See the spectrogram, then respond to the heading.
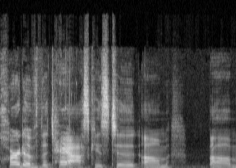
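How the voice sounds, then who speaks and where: A woman speaks with a bright, sharp tone. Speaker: university writing instructor. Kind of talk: interview answer.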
